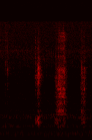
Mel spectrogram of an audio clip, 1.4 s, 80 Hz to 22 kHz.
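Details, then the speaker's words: Refurbished Amiga external 3.5-inch floppy drive reading a disk: quiet soft ticks and short head-seek chatter in bursts, no grinding; normal disk reading. "yeah it's reading the disc there we are amazing we've got two external floppy dries for the Amiga uh finished and ready to go"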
